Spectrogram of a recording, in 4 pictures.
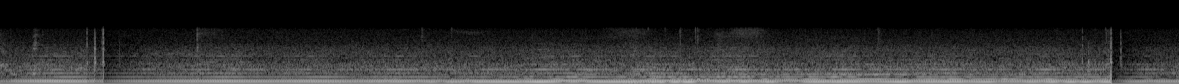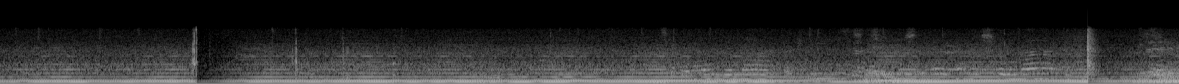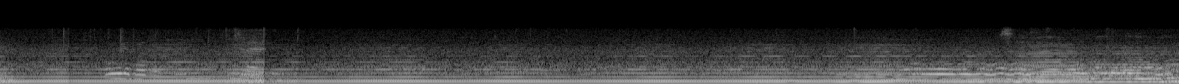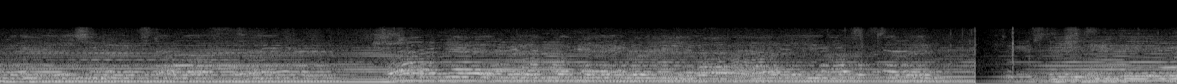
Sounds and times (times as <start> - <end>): Music: 0.0 - 47.1.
